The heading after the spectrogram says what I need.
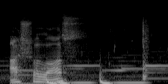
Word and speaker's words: axolotl: to read in fact the way you pronounce axolotl in nahuatl is like ashwalos put your tongue right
